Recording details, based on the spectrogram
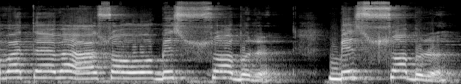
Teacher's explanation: के साथ मिलाकर यहां पर कलक करना है बा साकिन है जब भी बा साकिन होती है तो वहा पर हमने वाइब्रेशन करनी है आवाज को लौटाना है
